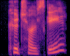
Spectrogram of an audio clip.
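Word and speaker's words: Kucharski: It's pronounced Kacharski.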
